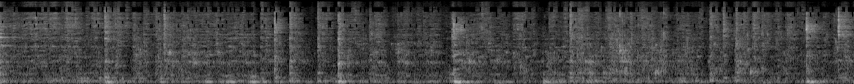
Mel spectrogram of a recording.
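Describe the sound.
Thick sauce is stirred in a pot as it is brought back to the boil, with a steady run of soft scraping and sloshing strokes, fairly faint and with no talk.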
